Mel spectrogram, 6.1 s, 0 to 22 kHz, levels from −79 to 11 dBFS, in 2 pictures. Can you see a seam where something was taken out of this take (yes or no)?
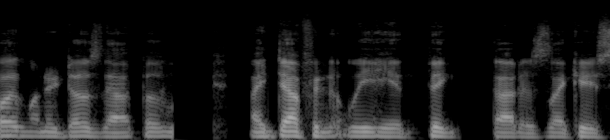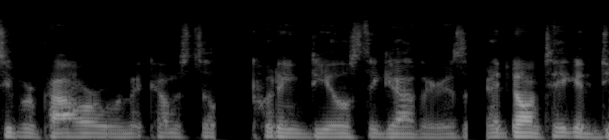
yes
